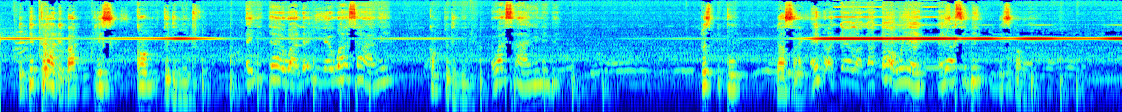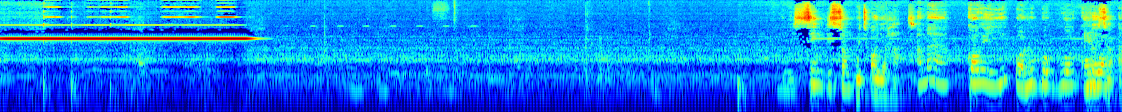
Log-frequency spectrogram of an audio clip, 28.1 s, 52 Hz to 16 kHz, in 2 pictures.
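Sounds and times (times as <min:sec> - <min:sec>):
low room noise: 0:00.0 - 0:16.4
high-pitched whine: 0:00.0 - 0:17.4, 0:23.7 - 0:28.0.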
